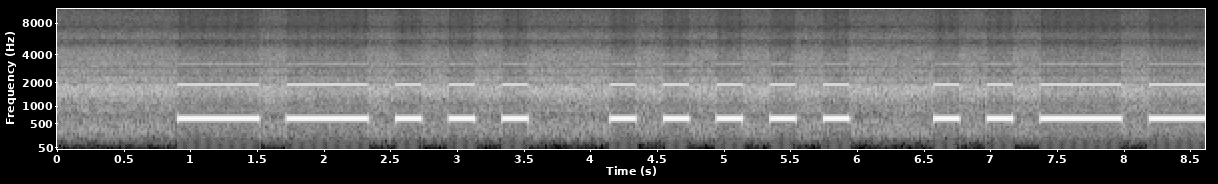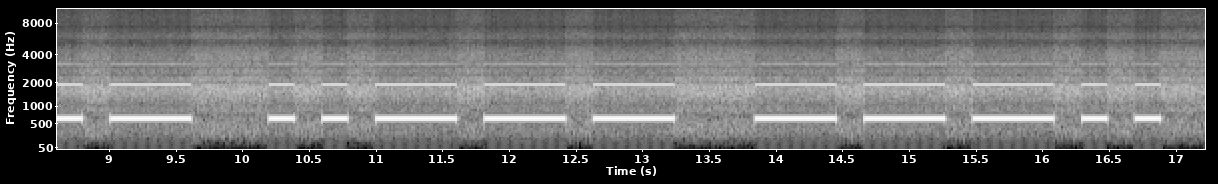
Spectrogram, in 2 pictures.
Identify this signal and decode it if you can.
Morse code, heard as a keyed tone, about 6 wpm, 640 Hz. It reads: 75228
